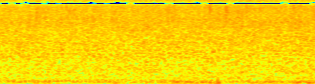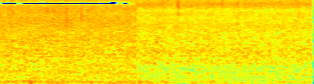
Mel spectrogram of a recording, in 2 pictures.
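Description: Heavy rain falling steadily on a wet road, a dense, even hiss that shifts slightly in tone about four and a half seconds in.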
